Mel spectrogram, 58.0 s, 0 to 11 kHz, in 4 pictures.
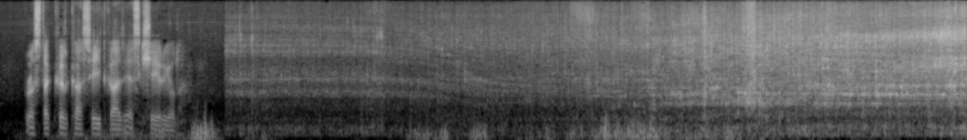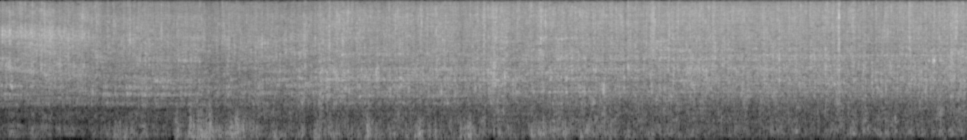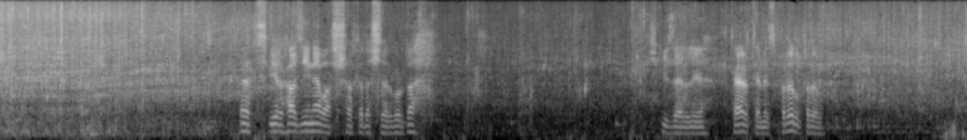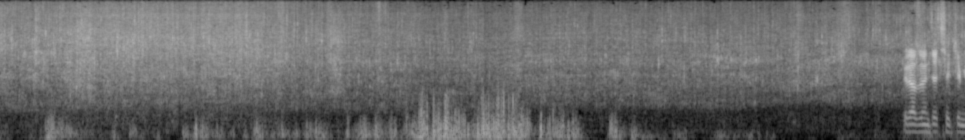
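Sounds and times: fountain water splashing into trough: 3.4s - 34.8s, 36.7s - 58.0s.

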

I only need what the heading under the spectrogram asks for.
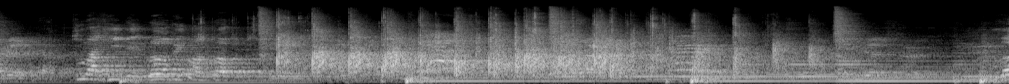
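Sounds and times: low sustained musical note: 1.1s - 10.0s
congregation clapping: 2.0s - 8.6s.

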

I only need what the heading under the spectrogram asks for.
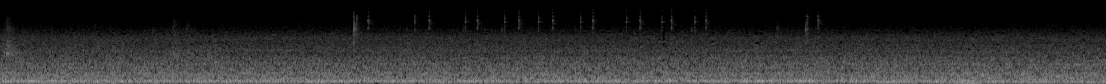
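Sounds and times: machine hum and hiss: 0.0s - 11.0s.

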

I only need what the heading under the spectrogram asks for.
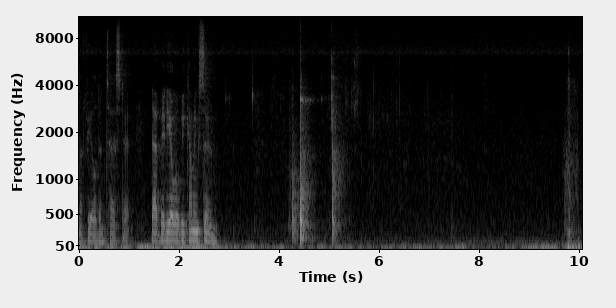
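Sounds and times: rustling and scraping: 3.5s - 9.0s.

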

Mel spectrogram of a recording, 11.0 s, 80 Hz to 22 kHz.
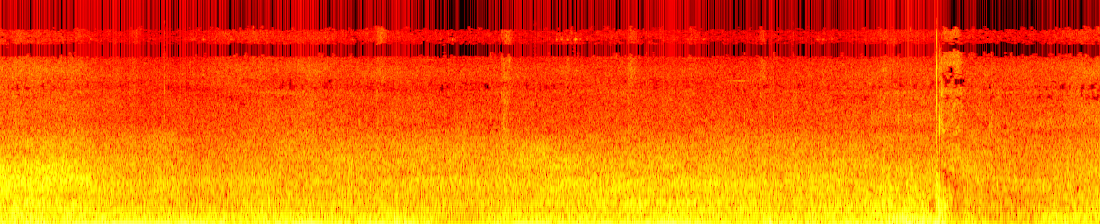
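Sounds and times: low rumble of passing cars: 0.0s - 11.0s.

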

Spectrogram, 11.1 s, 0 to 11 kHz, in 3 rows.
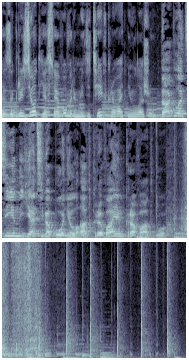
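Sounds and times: background music: 0.0s - 11.0s
cardboard scraping and tearing: 7.0s - 8.4s.

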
